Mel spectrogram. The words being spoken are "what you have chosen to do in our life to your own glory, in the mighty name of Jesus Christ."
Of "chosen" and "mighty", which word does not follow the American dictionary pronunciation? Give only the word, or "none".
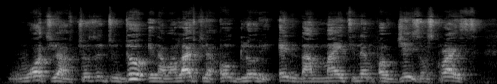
none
